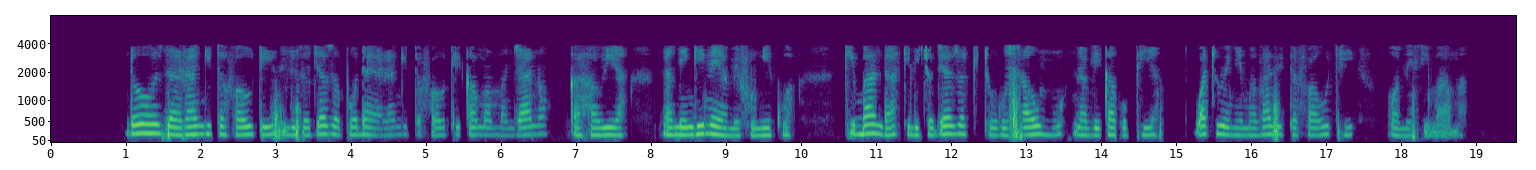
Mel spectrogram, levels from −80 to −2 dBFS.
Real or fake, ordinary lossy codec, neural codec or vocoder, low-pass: fake; AAC, 16 kbps; codec, 44.1 kHz, 7.8 kbps, Pupu-Codec; 7.2 kHz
